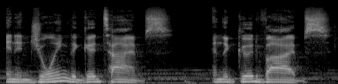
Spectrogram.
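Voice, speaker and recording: A man's voice: steady tone, takes it slowly. A man hosting a live game stream, chatting casually with viewers and greeting them by name. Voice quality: deep radio-style voice. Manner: laid-back, chatty, greets chat members by name. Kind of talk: live stream chat while shiny hunting. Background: soft lo-fi music.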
